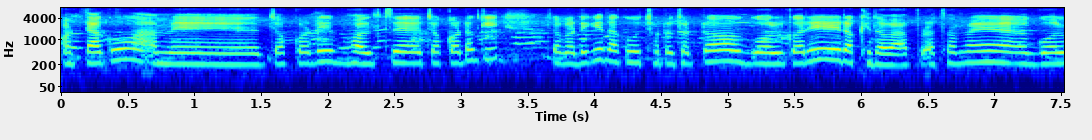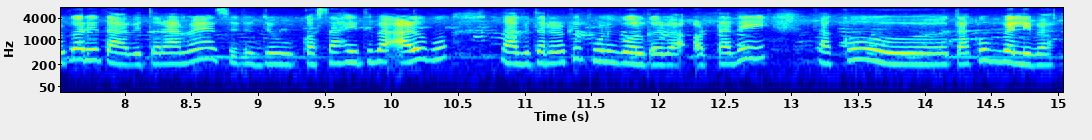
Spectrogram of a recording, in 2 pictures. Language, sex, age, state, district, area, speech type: Odia, female, 18-30, Odisha, Kendujhar, urban, spontaneous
